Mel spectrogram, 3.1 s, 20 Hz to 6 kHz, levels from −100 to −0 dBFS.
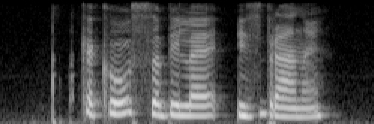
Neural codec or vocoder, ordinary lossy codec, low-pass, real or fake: none; none; 5.4 kHz; real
